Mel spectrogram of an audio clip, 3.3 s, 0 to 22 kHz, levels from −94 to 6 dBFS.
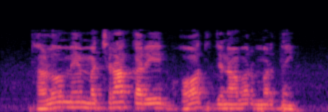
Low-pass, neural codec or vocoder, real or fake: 7.2 kHz; none; real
